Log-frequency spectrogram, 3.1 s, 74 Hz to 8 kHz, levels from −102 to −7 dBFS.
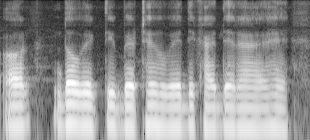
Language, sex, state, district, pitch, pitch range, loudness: Hindi, male, West Bengal, Alipurduar, 115 Hz, 110-120 Hz, -16 LUFS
